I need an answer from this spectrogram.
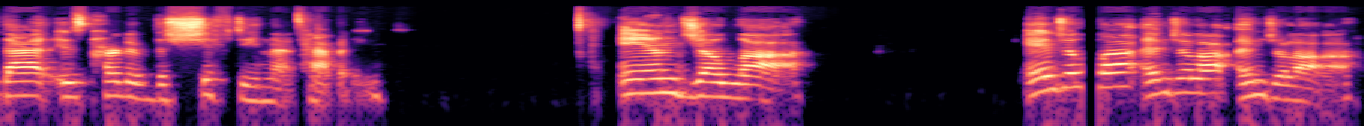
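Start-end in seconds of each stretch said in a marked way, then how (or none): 4.1-5.4 Angela said slow and a bit louder; slow sounding of the name Angela; drawn out. Shown as a demonstration. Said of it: "in all different kinds of voices". 6.8-7.6 Angela said higher and louder; bright high call of Angela; higher pitched. Shown as a demonstration. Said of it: "in all different kinds of voices".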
